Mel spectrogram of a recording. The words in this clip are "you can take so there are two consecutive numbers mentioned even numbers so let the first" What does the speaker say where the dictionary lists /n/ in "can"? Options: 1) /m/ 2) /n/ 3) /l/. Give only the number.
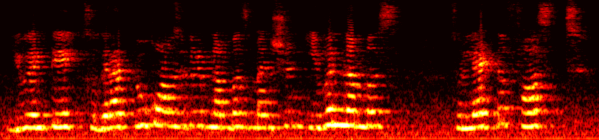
3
